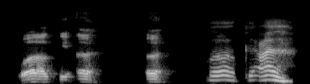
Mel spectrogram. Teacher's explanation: makhrajnya ha itu keluar dari dada, sehingga kedengaran dihentakkan.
